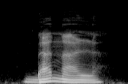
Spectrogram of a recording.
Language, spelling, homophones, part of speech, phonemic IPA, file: French, banal, banale / banals / banales, adjective, /ba.nal/, Fr-banal.ogg
- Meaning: 1. owned by feudal lords 2. public, shared 3. banal, trite, commonplace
